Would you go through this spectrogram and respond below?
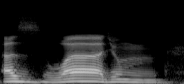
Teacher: ازواجم, اس میں خیال رکھیے زا ہے, اس کو سیٹی سے پڑھیں گے. واؤ کے مخرج کا خیال رکھنا ہے, اس کو دانتوں سے نہیں بلکہ ہونٹوں کو گول کرتے ہوئے ادا کرنا ہے. ازواجم, اور جیم پر تنوین ہے اور اس کے بعد میم آ گیا ہے, تو ہم ملا کر بھی پڑھیں گے اور غنہ بھی کریں گے.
